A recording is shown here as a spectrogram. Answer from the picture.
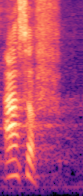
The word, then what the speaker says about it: Asaph: And I know a lot of people pronounce it Asaph, and I did too, until we had some Egyptian members of our church up in Detroit, and they would laugh every time I called him Asaph. And they said, no, it's Asaph. And I went, I will now pronounce it correctly.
